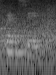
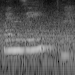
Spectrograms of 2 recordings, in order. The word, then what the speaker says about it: Quincy: and his family have moved from quincy which they don't say it like that in massachusetts they say quincy but quincy was named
